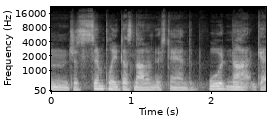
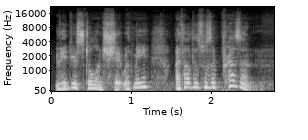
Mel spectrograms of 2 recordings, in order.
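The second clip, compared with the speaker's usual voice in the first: higher, rising outrage as Lena; hurt disbelief as Lena; 10 semitones higher than usual. Acted. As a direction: Lena can't believe the betrayal. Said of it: "that's how I'm playing Lena".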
